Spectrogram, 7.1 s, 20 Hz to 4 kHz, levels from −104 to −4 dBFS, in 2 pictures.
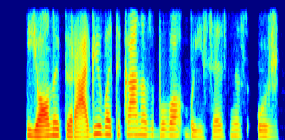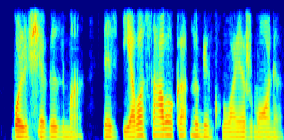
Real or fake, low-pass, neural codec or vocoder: real; 3.6 kHz; none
